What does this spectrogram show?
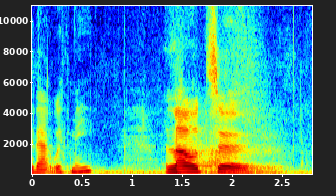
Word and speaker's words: Lao Tzu: say that with me loud sir in the transliteration from Chinese to English the you answer was meant to be a short you so it's loud sir and not loud sue in Taoism the Dao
